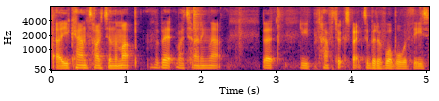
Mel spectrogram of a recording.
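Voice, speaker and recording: Talking very fast, a man with a British accent keeps a monotone, flat intonation. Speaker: airsoft gun reviewer. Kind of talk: product review tutorial.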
